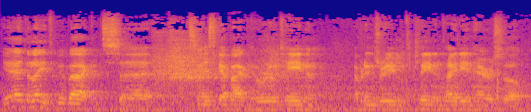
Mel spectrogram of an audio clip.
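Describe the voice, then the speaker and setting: A man's voice: medium pitch, quick pace. Upbeat man in his twenties. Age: 20s. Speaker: gym member. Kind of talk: casual testimonial. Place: indoor gym. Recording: echoey room, distant mic, noise.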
